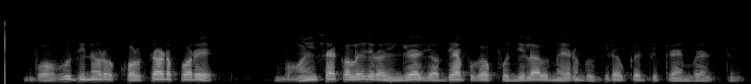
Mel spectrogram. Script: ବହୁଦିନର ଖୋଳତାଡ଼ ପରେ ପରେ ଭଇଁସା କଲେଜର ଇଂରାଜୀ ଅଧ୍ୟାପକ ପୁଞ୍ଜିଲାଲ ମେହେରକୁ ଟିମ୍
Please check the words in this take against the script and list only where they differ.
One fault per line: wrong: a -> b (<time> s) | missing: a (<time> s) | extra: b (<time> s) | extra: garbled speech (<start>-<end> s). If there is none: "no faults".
missing: ପରେ (2.0 s)
extra: ଗିରଫ କରିଛି କ୍ରାଇମବ୍ରାଞ୍ଚ (6.0 s)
